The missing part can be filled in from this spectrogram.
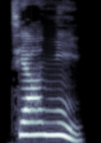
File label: "加密", Chinese; jia mi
